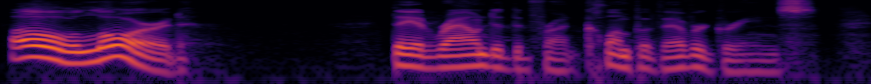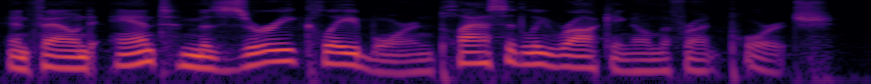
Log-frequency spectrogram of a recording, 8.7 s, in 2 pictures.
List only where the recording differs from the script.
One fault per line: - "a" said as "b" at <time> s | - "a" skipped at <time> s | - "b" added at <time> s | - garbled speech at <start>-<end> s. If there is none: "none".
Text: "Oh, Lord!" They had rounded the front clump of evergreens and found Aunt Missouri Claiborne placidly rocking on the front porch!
none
